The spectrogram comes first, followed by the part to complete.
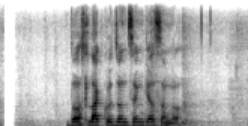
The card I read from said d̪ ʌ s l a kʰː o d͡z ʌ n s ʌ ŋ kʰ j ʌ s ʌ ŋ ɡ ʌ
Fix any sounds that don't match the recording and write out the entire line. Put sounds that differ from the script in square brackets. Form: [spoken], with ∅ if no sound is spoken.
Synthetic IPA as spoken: d̪ ʌ s l a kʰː o d͡z ʌ n s ʌ ŋ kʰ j [a] s ʌ ŋ ɡ ʌ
